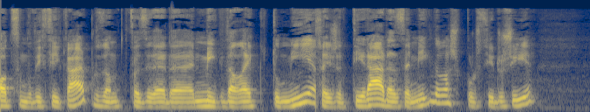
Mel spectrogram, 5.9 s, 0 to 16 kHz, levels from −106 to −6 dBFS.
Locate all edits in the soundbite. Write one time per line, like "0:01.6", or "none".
0:03.1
